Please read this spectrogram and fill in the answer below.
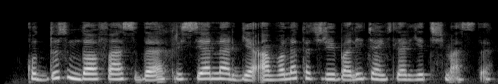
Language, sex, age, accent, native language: Uzbek, female, 18-24, Farg'ona, Uzbek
